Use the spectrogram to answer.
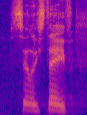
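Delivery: ordinary talk, nothing marked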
